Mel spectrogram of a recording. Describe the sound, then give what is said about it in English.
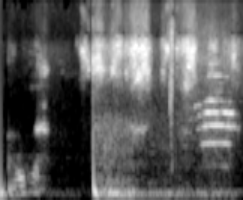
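A cat meows once, a short, high, wavering cry near the end, rising above a steady background hiss and murmuring voices. “I hear the kitty.”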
